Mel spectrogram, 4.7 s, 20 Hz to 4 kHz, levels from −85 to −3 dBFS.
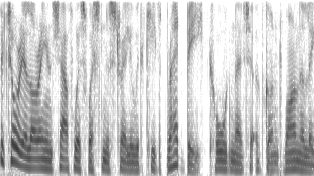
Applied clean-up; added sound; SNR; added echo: neural separator model SepFormer WHAM!.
